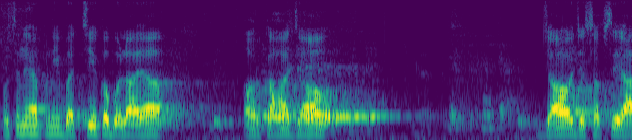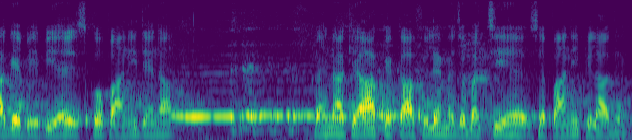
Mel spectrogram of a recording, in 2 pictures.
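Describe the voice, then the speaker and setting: A man's voice: medium pitch, steady tone, long pauses, a loud crowd. A man, a cleric telling a mourning story in a sermon with emotive, dramatic delivery. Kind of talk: majlis sermon narration. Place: mourning gathering hall. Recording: long hall reverb.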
